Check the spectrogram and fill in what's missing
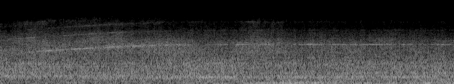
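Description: Steady broadband roar of jet engines from a Hainan Airlines Airbus A330 at Manchester Airport, continuous and fairly loud throughout with a faint rising whine, no talk.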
